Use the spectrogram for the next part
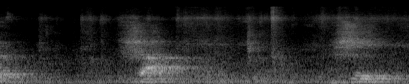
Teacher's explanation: Syin itu ada namanya sifat tafasyi. Syin itu keluar antara lidah tengah dengan langit bersamaan dengan keluarnya huruf, udara mengalir.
